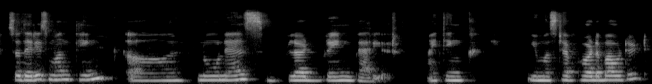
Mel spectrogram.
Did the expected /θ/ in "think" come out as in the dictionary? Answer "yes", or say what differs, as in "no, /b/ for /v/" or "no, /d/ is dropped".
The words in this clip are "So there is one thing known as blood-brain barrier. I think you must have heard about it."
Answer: no, /t/ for /θ/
